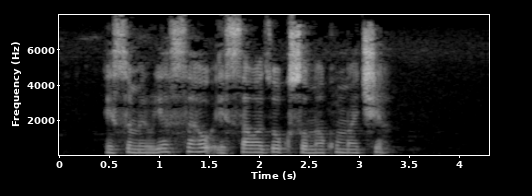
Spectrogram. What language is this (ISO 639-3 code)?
lug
